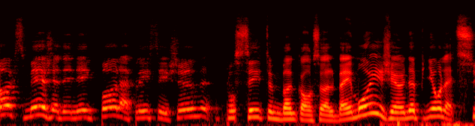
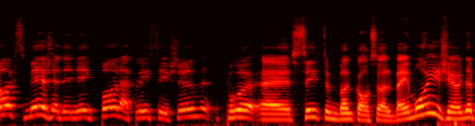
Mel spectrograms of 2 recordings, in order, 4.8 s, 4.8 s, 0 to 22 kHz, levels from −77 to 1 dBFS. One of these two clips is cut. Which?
first; 1 cut; at 2.3 s

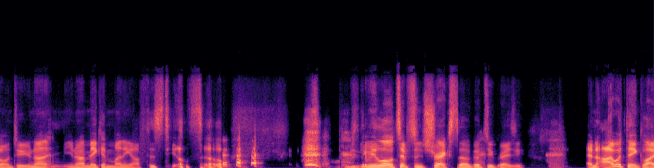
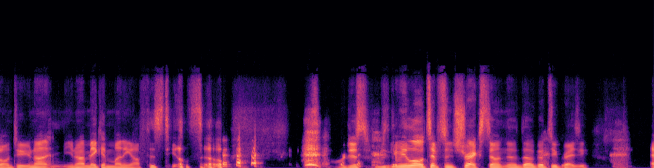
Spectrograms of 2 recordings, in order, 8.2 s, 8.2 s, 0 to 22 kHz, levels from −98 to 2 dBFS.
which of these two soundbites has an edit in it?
first; 2 cuts; at 4.2 s, 5.7 s

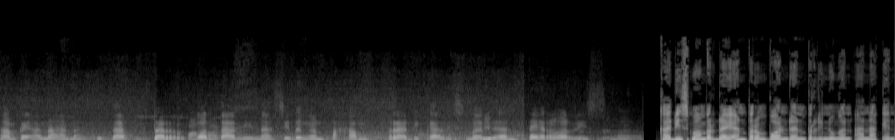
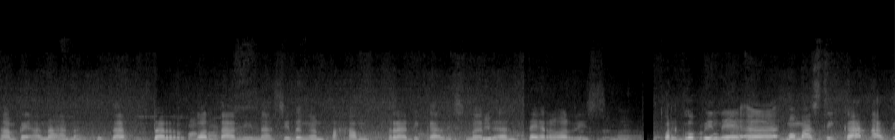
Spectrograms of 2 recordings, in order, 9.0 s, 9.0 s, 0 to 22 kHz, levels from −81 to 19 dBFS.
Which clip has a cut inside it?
second; 2 cuts; at 6.5 s, 7.8 s

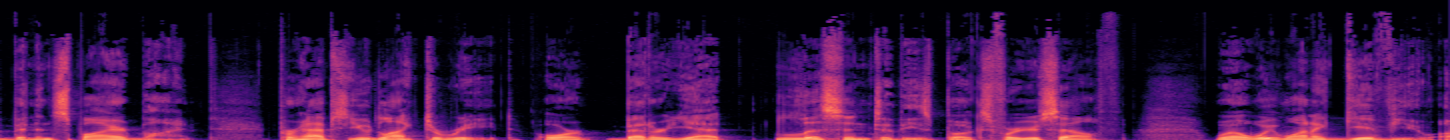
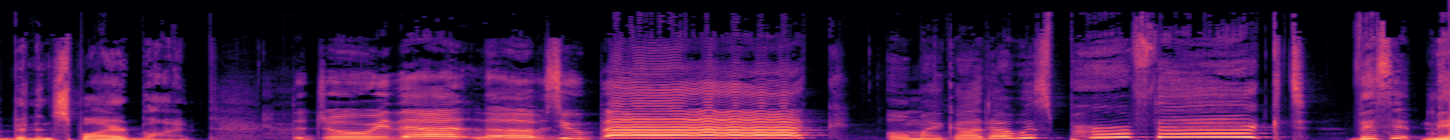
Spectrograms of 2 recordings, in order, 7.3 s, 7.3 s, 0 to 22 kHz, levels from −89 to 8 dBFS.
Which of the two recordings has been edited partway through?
second; 2 cuts; at 1.3 s, 4.9 s

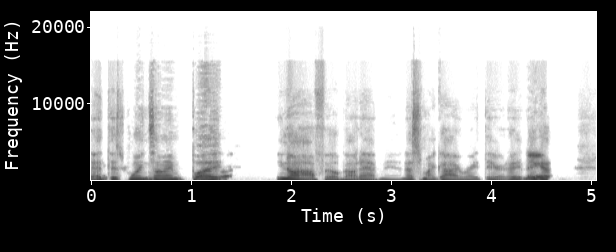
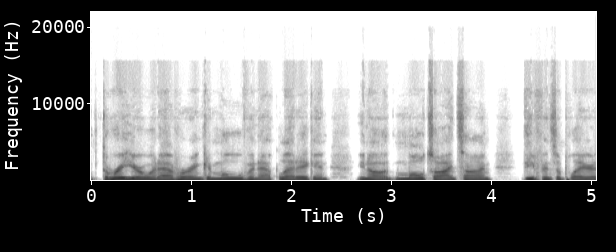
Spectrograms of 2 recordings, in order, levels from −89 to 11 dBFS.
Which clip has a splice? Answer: second; 1 cut; at 3.0 s

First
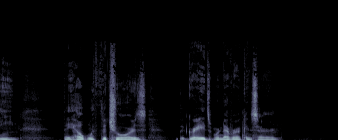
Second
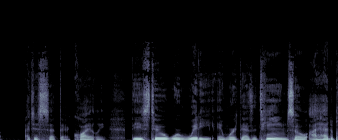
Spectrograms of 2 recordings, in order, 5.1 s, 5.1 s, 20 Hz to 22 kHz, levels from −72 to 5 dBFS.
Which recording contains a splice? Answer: second; 1 cut; at 1.9 s

